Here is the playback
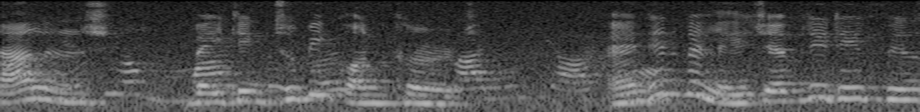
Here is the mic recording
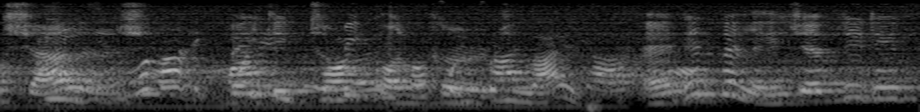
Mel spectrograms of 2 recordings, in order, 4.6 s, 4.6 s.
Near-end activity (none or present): present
